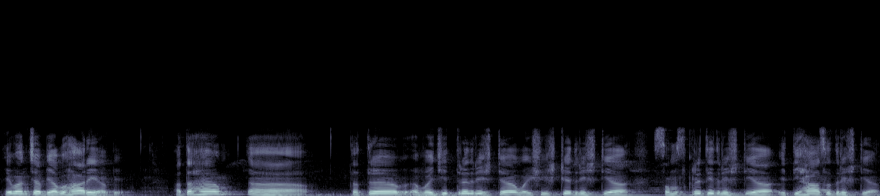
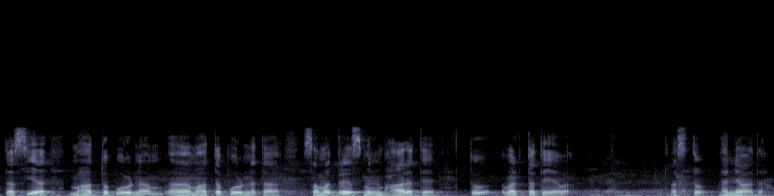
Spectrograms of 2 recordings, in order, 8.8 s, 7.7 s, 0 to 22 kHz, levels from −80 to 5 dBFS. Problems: background sounds at intervals, continuous background conversations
